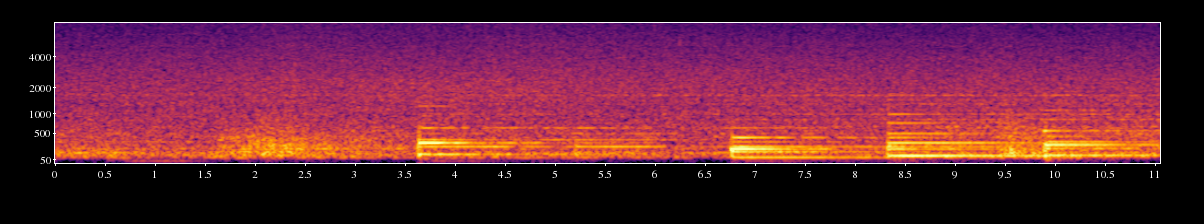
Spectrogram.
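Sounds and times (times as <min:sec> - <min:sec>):
low thunder rumble: 0:00.0 - 0:04.3, 0:08.4 - 0:11.0
soft classical music with sustained piano-like chords: 0:00.0 - 0:11.0
steady rain hiss: 0:00.0 - 0:11.0.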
